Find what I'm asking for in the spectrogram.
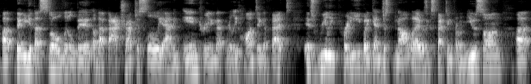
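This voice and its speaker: A man hosting a relaxed album review chat, with a fairly low voice that talks through each track steadily. The room around him is noticeably echoey. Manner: thoughtful, steady, leads the segments. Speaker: podcast host.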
